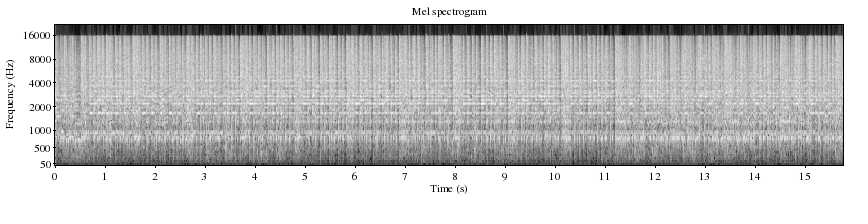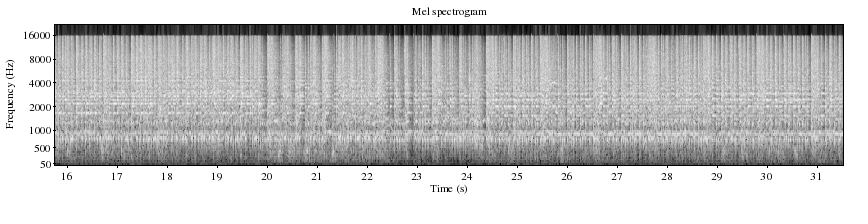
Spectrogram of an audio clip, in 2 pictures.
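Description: Hulivesha (tiger dance) band's tase drums playing fast, dense drumming, with a steady ringing tone held over it.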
